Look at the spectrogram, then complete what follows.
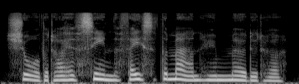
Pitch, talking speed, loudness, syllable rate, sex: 200 Hz, 260 wpm, -19 LUFS, 5.4 syllables/s, female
